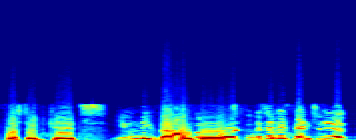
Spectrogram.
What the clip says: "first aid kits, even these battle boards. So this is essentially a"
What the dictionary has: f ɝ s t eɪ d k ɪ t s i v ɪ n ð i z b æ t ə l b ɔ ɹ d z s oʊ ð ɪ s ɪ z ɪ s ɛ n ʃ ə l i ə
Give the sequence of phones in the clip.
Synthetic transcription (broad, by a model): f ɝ s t eɪ d k ɪ t s i v ɪ n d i b æ t ə l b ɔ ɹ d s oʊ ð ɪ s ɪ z ɪ s ɛ n ʃ ə l i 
